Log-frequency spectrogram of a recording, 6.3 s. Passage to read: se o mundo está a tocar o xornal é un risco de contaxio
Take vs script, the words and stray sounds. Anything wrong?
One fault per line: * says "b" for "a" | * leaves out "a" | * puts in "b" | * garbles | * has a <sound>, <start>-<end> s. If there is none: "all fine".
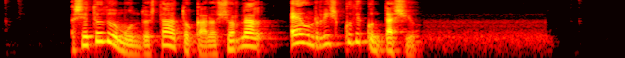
* puts in "todo"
